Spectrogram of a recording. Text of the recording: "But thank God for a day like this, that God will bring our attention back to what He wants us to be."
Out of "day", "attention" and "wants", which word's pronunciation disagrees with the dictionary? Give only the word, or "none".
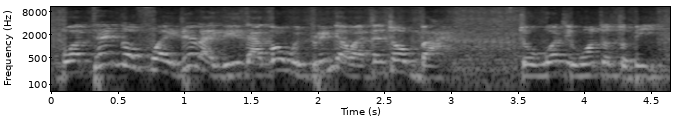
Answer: wants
